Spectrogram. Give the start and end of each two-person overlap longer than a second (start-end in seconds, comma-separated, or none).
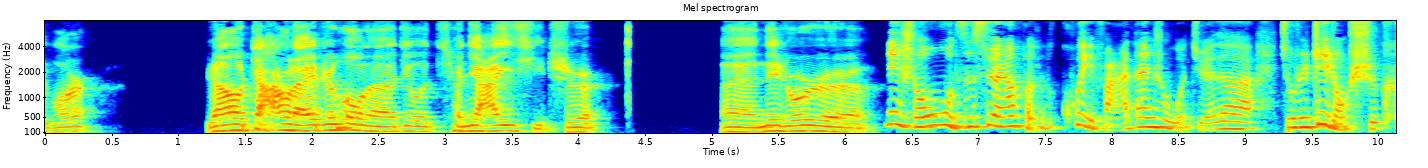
none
